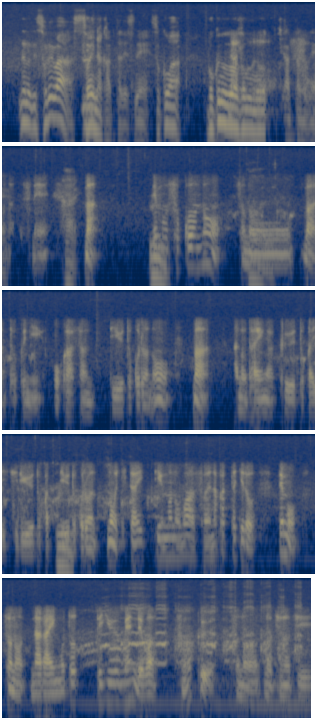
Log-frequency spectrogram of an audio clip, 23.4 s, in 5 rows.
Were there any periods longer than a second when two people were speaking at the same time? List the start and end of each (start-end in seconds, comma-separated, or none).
3.4-4.8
